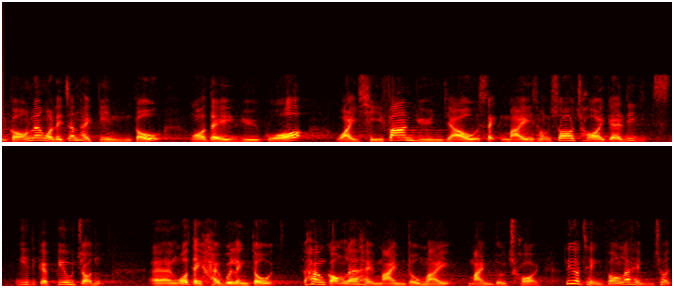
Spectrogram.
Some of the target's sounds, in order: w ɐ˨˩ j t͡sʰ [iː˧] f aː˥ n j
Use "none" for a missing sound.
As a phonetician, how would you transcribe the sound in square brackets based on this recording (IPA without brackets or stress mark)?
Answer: iː˨˩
